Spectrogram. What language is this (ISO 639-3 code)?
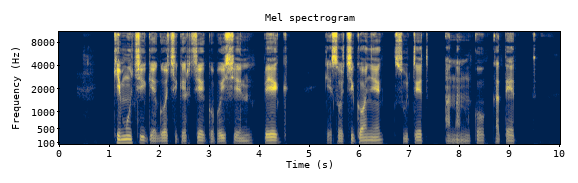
kln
